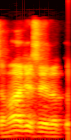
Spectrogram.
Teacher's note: You cannot cut the vowel A, which is there in Ja, Samaja.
